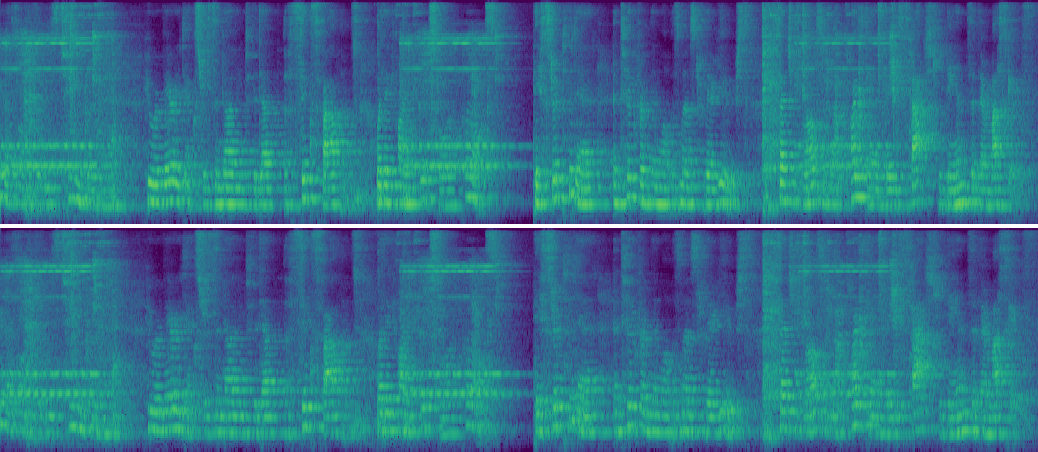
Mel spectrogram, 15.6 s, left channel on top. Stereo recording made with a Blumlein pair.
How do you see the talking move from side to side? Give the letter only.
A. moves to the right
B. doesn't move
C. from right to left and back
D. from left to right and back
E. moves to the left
B.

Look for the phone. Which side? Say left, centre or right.
left.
